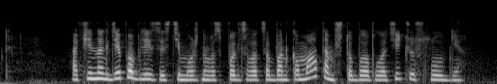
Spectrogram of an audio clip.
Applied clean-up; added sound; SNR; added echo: none; none; none; none.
